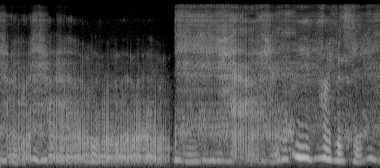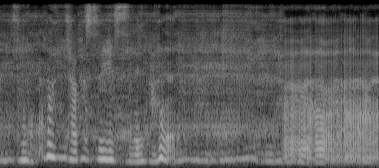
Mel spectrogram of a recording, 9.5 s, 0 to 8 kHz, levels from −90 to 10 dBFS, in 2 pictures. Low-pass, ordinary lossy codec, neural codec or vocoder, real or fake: 7.2 kHz; none; autoencoder, 22.05 kHz, a latent of 192 numbers a frame, VITS, trained on one speaker; fake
